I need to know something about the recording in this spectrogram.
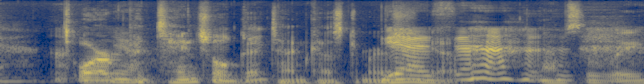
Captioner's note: laughs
